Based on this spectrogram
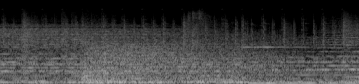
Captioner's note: gunshot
